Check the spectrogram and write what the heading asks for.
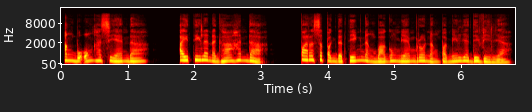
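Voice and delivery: plain reading voice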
